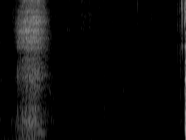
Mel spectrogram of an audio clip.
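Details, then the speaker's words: A single brief, wet, spraying sneeze that the person tried to hold back with a tissue, possibly allergy-related, followed by silence; sneezing. "That was so wet. That was such a mess."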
